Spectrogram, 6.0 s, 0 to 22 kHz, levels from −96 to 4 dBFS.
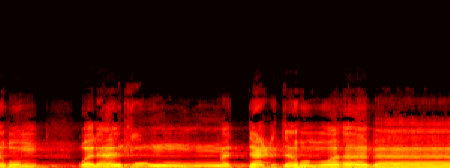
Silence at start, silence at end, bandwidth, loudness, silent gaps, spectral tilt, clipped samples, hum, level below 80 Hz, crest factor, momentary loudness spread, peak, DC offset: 0 s; 0 s; 9.4 kHz; -25 LUFS; none; -6.5 dB/octave; under 0.1%; none; -60 dBFS; 16 dB; 6 LU; -10 dBFS; under 0.1%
